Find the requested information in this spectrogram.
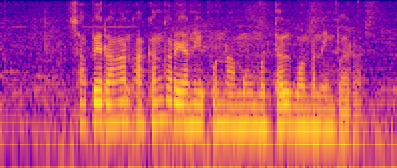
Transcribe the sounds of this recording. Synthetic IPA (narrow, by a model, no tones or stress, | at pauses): sapeɾaŋanʔa̰ɡ̥a̤ŋkaɾjanipʊnːamʊŋməd̪̥a̤lwɔnt̪ənɪŋb̥ä̤ɾʔa̰t̪̚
